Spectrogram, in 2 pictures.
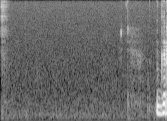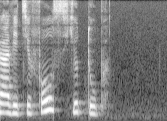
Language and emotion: Russian, neutral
